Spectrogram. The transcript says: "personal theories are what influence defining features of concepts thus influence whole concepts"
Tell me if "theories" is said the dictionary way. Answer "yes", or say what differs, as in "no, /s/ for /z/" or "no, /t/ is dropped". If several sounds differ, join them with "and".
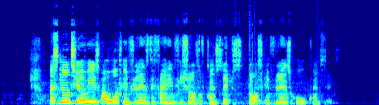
no, /t/ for /θ/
